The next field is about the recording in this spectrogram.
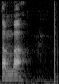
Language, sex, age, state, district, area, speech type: Manipuri, male, 60+, Manipur, Imphal West, urban, read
